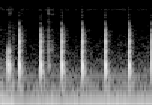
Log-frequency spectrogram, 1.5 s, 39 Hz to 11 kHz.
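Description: Short, hollow plastic taps on the center console panel under the small coin tray of a 2021 Nissan Rogue SL Premium come in a steady series, each a dull, quick knock with almost no ring. The panel sounds hollow, and the tray extending down takes away space underneath that could otherwise be used.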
